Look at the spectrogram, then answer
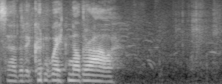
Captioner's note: none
